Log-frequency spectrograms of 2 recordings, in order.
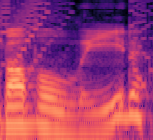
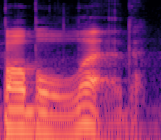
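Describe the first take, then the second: First: Lead is said with a long ee vowel. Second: Lead is said with a short e vowel. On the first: The weapon guides you along the ground. "the weapon kind of, like, follows the ground. It kind of, like, leads you" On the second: The weapon hits as hard as the metal. "As in, it hits as hard as lead"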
